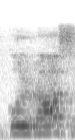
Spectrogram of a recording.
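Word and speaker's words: Kohlrausch: कोलरॉस लॉ सबसे important law है, इसका उच्चारण अगर आपको नहीं आ रहा है हम यहां लिख रहे हैं कोलरॉस लॉ।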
